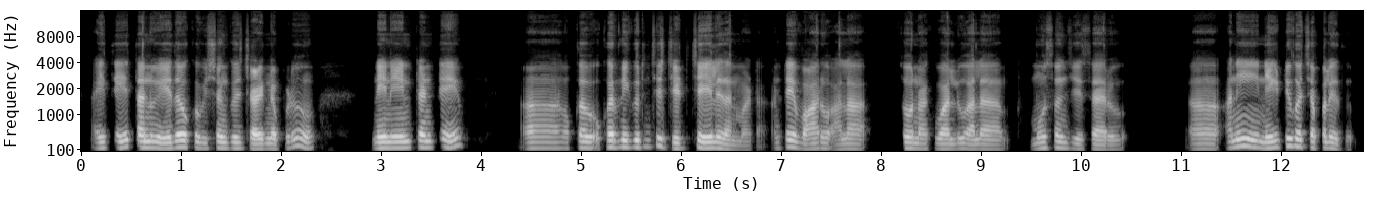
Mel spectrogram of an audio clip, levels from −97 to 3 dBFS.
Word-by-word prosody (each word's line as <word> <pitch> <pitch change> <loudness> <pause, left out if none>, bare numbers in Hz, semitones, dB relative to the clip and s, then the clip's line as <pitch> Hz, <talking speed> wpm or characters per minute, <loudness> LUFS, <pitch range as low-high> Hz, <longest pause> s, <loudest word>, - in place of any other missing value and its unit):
అయితే 145 +1 -3 0.2
తను 155 -1 +5
ఏదో 160 +4 +5
ఒక 155 - -5
విషయం 140 +2 0
గురించి 140 -1 -2
అడిగినప్పుడు. 130 +8 +1 0.8
నేనేంటంటే 155 +3 +3 0.8
ఆహ్, 145 0 -5
ఒక - - -26 0.2
ఒకరిని 165 0 +3
గురించి 175 +3 -2
జడ్జ్ 135 0 -1
చేయలేదనమాట. 125 -8 +3 0.2
అంటే 160 +5 0
వారు 130 +2 -1
అలా 125 +1 -2 0.5
సో, 145 - 0
నాకు 125 0 -8
వాళ్ళు 125 +1 0
అలా 120 0 -1 0.5
మోసం 145 +1 -2
చేశారు 115 -2 -4 0.8
ఆహ్, 125 0 -4
అని 180 +4 +2 0.2
నెగెటివ్‌గా 175 +5 +2
చెప్పలేదు. 145 -4 -2
145 Hz, 125 wpm, -22 LUFS, 125-155 Hz, 0.8 s, తను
